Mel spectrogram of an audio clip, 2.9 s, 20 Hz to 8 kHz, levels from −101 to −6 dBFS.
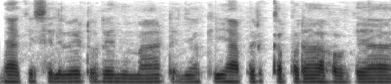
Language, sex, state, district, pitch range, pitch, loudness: Hindi, male, Bihar, Gaya, 115-120 Hz, 115 Hz, -25 LUFS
